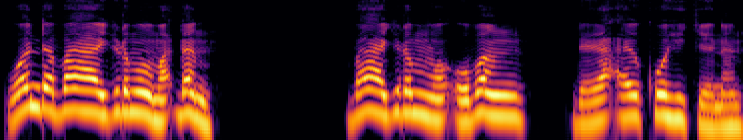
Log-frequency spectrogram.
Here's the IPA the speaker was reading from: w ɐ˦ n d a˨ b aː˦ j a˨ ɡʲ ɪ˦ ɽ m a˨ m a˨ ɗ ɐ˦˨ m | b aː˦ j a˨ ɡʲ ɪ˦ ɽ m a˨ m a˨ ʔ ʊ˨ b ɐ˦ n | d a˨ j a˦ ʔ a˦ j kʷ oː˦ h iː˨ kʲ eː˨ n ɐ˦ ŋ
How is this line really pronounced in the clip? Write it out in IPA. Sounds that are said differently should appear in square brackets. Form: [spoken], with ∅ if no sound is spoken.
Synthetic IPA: w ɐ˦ n d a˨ b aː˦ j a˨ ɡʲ ɪ˦ ɽ m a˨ m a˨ ɗ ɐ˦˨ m | b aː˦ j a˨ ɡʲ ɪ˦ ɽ m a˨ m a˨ ʔ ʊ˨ b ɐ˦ n | d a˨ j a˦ ʔ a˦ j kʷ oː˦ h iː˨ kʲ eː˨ n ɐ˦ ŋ

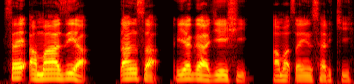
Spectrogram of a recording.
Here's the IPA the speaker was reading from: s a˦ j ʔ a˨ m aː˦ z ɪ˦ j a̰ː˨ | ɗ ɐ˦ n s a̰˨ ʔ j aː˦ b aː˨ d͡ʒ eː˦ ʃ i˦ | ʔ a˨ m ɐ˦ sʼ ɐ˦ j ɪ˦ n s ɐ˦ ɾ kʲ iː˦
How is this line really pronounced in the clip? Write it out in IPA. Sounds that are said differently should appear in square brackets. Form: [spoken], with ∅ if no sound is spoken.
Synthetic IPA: s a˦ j ʔ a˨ m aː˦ z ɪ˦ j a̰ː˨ | ɗ ɐ˦ n s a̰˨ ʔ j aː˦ [ɡ] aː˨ d͡ʒ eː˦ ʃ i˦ | ʔ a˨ m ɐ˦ sʼ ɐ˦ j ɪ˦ n s ɐ˦ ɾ kʲ iː˦

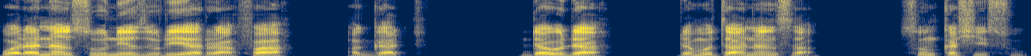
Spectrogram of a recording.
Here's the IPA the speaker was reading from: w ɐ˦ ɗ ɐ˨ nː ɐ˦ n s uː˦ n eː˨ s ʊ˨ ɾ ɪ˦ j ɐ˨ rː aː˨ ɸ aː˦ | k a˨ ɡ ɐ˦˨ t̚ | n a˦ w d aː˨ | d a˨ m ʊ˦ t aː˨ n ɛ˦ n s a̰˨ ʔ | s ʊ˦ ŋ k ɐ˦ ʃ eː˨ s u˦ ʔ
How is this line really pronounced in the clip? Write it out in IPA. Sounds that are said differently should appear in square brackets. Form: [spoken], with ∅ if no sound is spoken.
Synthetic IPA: w ɐ˦ ɗ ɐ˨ nː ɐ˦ n s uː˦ n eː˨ [z] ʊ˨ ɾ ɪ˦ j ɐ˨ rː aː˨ ɸ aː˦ | [ʔ] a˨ ɡ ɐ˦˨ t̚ | [d] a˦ w d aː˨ | d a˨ m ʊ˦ t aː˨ n ɛ˦ n s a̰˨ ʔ | s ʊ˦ ŋ k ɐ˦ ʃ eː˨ s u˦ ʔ

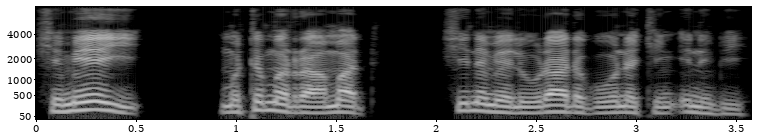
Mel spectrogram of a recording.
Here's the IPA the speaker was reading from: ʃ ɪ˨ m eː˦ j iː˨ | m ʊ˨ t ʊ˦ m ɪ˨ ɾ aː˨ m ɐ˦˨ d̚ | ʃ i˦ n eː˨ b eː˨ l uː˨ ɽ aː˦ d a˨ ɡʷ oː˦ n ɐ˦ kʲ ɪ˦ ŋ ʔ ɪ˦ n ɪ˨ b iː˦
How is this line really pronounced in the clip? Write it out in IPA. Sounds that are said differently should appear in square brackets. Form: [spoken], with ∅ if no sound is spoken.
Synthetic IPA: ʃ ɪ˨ m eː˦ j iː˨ | m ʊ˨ t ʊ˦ m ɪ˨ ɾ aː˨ m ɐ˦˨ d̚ | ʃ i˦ n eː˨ [m] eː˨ l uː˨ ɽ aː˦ d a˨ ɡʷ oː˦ n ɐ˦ kʲ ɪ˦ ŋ ʔ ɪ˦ n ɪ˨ b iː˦

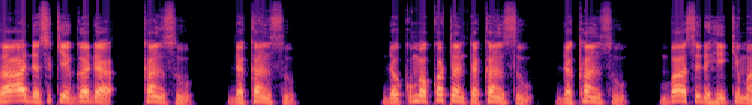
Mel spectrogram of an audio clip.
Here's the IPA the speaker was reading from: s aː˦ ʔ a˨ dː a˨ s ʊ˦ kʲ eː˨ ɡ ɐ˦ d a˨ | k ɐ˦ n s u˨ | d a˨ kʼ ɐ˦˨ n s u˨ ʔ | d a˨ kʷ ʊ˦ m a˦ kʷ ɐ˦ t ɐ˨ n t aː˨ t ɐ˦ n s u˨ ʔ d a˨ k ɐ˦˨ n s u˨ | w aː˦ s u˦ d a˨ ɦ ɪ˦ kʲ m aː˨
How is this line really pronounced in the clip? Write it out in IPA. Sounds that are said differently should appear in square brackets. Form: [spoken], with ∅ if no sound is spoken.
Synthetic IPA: s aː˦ ʔ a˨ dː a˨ s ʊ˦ kʲ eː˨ ɡ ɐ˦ d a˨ | k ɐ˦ n s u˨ | d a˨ [k] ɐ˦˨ n s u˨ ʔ | d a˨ kʷ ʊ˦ m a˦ kʷ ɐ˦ t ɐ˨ n t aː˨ [k] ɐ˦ n s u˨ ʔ d a˨ k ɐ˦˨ n s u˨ | [b] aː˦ s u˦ d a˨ ɦ ɪ˦ kʲ m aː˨

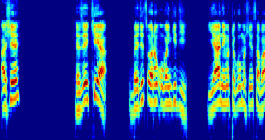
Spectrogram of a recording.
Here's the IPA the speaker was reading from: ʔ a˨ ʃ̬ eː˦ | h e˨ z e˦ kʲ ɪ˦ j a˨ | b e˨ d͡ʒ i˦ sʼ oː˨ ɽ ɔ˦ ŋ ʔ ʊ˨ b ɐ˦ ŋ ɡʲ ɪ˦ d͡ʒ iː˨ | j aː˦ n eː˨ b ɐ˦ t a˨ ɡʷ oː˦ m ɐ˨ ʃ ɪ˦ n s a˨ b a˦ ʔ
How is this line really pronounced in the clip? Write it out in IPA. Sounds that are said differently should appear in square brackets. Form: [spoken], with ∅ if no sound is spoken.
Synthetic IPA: ʔ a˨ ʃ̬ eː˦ | h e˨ z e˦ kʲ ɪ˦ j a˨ | b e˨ d͡ʒ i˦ sʼ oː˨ ɽ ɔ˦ ŋ ʔ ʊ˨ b ɐ˦ ŋ ɡʲ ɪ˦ d͡ʒ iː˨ | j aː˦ n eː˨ [m] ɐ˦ t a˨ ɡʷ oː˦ m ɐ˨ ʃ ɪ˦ n s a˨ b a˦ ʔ

